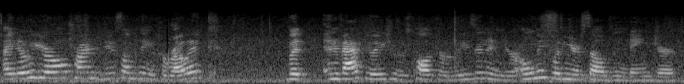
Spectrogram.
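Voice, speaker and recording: A woman's voice: fairly high pitch, fast talker, lightly acted. An actress playing a police officer who argues openly with her lieutenant. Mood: defiant. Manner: pleading, then defiant. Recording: distant mic, noisy with rain.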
